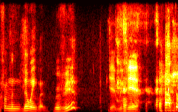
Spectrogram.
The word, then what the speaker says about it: Revere: Yeah, Revere. I have to pronounce it correctly.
